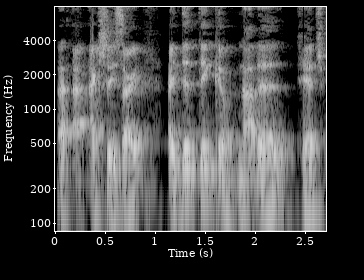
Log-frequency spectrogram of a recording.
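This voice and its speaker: Audible echo from the room fills the recording. A man speaks fairly quickly. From Russia. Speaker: venture capital investor. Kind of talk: podcast interview. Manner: casual, many fillers and restarts.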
